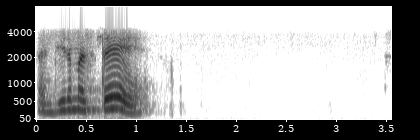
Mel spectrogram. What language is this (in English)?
Dogri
